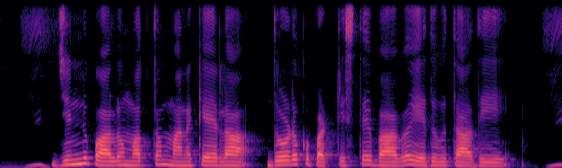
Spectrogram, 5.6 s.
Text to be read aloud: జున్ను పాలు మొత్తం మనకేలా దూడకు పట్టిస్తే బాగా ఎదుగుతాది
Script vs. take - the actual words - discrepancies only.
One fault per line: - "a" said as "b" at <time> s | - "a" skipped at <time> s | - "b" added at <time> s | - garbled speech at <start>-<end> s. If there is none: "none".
none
